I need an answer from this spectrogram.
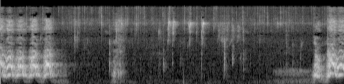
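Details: Bitzer, a Šarplaninac, letting out a rapid run of harsh, loud barks, falling quiet with faint scuffles, then a low growl that breaks into another burst of barking.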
